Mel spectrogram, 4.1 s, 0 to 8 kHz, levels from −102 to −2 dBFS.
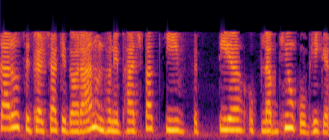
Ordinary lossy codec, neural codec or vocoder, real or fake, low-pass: AAC, 16 kbps; none; real; 7.2 kHz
